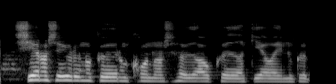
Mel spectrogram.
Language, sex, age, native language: Icelandic, male, 16, Icelandic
